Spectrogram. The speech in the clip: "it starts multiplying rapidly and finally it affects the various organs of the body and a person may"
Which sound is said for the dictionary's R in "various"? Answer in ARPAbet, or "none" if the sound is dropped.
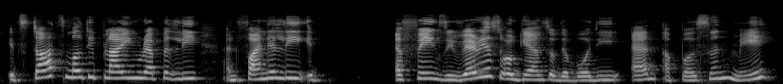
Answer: R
